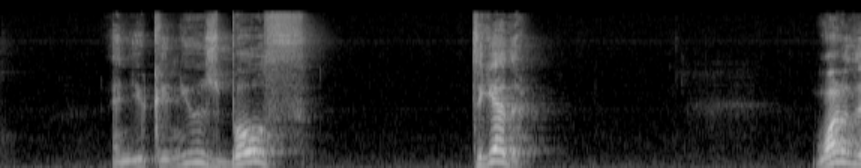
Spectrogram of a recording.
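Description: A middle-aged man speaks with animation, close to a microphone, in short bursts with pauses.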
